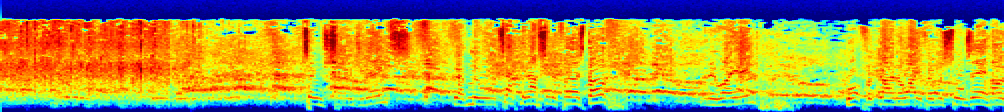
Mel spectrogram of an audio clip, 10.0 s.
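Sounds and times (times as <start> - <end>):
football fans applauding: 0.0 - 4.4
murmur of voices: 1.3 - 10.0
speech: 3.0 - 10.0.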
